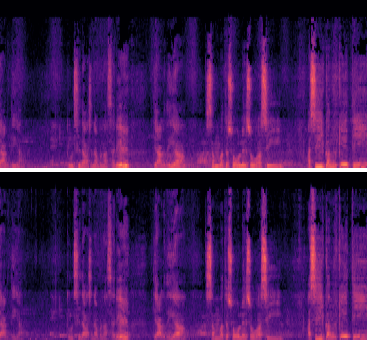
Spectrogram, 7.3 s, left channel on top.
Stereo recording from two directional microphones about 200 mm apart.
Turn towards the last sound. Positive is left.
turn(degrees=-40)  # may be behind; listen again after turning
